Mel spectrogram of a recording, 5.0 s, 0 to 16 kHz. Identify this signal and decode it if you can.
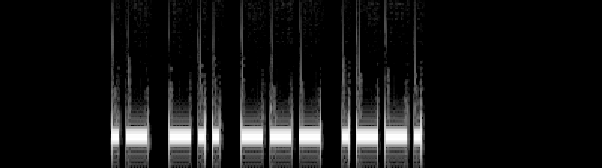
Morse code, heard as a keyed tone, about 20 wpm, 700 Hz. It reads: ADOP
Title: Build A Word - 2 Letters At A Time - 8-Letter Words - 20wpm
